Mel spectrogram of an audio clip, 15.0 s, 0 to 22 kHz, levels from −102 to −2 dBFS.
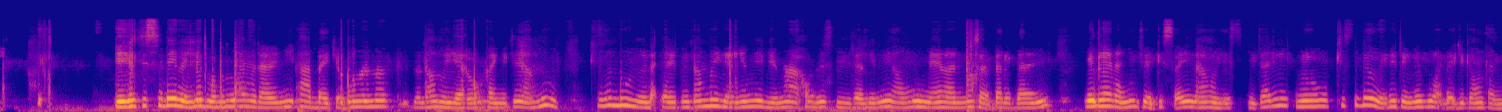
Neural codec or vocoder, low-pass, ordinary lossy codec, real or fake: codec, 24 kHz, 0.9 kbps, WavTokenizer, medium music audio release; 10.8 kHz; none; fake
